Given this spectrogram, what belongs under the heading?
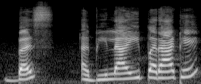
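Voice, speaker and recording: A woman voicing a cheerful, cheeky young daughter-in-law in a story, replying in sing-song rhymes with drawn-out endings. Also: sits high, lively intonation, sharp tone, full character voice. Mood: playful, cheerful.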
